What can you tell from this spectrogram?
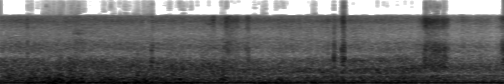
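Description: A steady low rumble under a constant hiss, with a couple of brief sharp noises near the end.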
